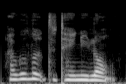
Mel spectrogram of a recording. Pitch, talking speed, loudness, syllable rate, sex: 215 Hz, 285 wpm, -14 LUFS, 6.7 syllables/s, female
